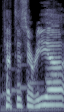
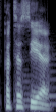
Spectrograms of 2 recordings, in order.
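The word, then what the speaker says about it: pâtissier: No, it's the patisseria or something like that. Yeah, it's the pastry. That's patissier.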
